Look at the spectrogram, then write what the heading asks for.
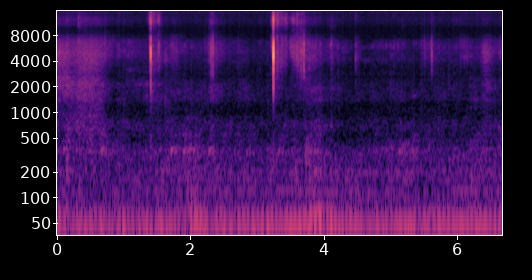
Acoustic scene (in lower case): elevator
